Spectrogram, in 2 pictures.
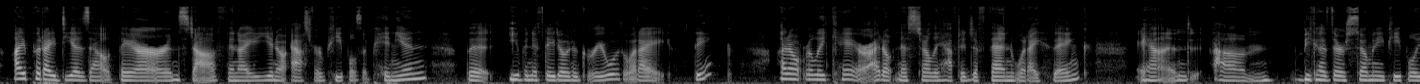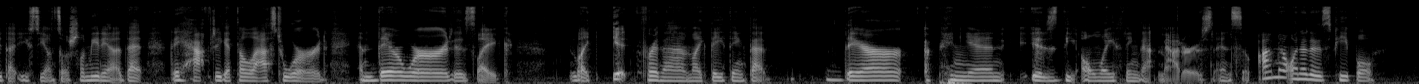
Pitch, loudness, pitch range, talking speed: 190 Hz, -29 LUFS, 175-200 Hz, 185 wpm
